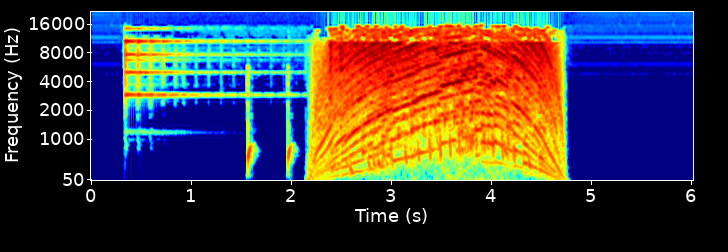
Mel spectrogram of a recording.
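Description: Sound effects of an animated subscribe button: a bell ding that rings and fades, two short pops about a second and a half in, then a loud sweeping effect of many overlapping rising and falling tones lasting about two and a half seconds, which cuts off suddenly.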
